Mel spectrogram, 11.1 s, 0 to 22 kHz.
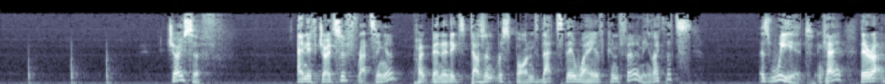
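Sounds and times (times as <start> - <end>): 
golden hammer knocking on a head: 0.3 - 1.6
speech: 2.1 - 2.7, 3.7 - 8.8, 9.5 - 11.0.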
